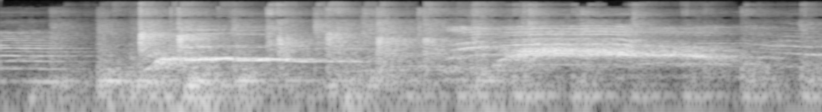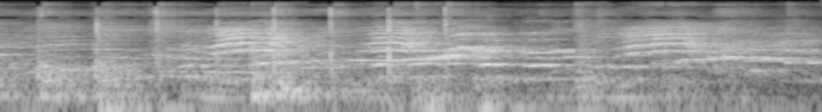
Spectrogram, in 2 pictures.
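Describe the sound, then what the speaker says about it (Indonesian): Children in an Indonesian classroom clap and cheer for a group of classmates, with rhythmic taps and thuds under lively shouting and chatter that carries on throughout. "Tepuk tangan untuk kelompoknya"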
